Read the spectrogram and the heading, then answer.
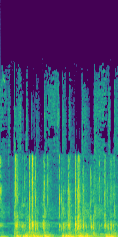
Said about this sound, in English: That is the loudest goddamn keyboard I have ever heard. Don't I know it?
